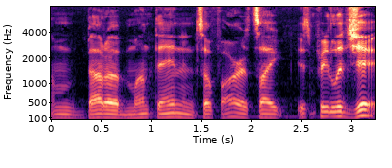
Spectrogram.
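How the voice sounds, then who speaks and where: This man has an unremarkable speaking voice, fairly low in pitch, with ordinary pitch variation at a moderate pace. The recording is very clean, with a silent background. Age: 20s. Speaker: podcast host, aspiring fitness coach. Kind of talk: casual monologue. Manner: casual, many fillers and repetitions.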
